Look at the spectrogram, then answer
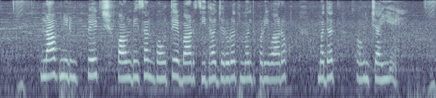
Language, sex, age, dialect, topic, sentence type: Magahi, female, 18-24, Northeastern/Surjapuri, banking, statement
